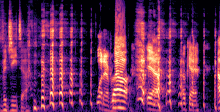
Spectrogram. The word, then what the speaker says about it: Vegeta: for me as well yeah afraid not it's pronounced vegeta whatever well yeah okay i was trying to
